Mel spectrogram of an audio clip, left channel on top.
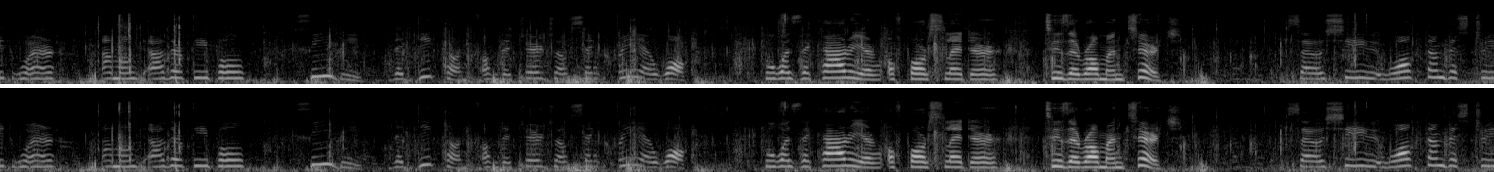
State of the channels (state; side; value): normal; both; correlation 0.72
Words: where, among other people, Phoebe, the deacon of the Church of St. Crea, walked, who was the carrier of Paul's letter to the Roman Church. So she walked on the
